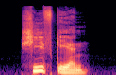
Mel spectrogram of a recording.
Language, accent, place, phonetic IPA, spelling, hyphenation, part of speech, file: German, Germany, Berlin, [ˈʃiːfˌɡeːən], schiefgehen, schief‧ge‧hen, verb, De-schiefgehen.ogg
- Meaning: to go wrong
